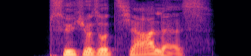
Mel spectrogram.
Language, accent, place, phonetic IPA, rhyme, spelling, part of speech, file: German, Germany, Berlin, [ˌpsyçozoˈt͡si̯aːləs], -aːləs, psychosoziales, adjective, De-psychosoziales.ogg
- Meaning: strong/mixed nominative/accusative neuter singular of psychosozial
